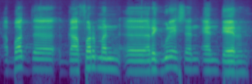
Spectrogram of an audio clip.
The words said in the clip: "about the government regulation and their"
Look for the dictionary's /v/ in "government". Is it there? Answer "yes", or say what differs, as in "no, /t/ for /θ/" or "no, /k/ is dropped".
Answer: no, /f/ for /v/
